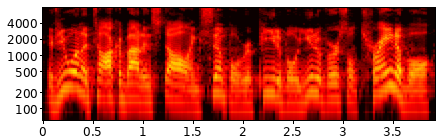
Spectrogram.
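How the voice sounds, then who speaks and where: A man's voice: a little high, very animated, quick pace. A middle-aged man giving a motivational monologue as a leadership coach, speaking in a punchy, emphatic, challenging way. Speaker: leadership coach and show host.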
